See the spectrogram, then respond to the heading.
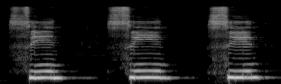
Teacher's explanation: സീനിന്റെ ശബ്ദം വരുന്നത് നാവിൻറെ അറ്റവും മുൻപല്ലുകളുടെ ഇടയും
